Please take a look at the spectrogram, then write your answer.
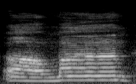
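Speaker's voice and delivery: high, loud, drawn-out wail of complaint; loud groaning. A narrator's reading. Jonah waking to a dead tree, loud groan. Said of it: "he groaned".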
